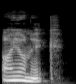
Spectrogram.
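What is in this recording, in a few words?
"ionic", English, British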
